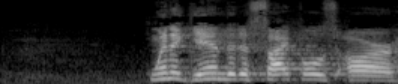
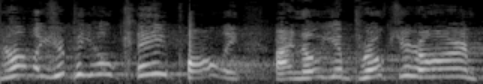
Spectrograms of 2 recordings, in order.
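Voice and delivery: higher, fretful imitation of a tearful mother; mock crying mom; 8 semitones higher than usual. Mother driving her injured son to hospital, mock tearful and fretful. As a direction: play a frantic mother fussing over her son, pitched up. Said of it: "Mom was a basket case, crying".

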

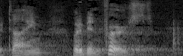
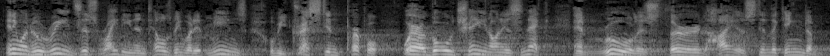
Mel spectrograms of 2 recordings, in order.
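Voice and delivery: raised, higher-pitched royal announcement; loud proclamation; 8 semitones higher, 7 dB louder than usual. A narrator's reading. King promises rewards to his advisors, loud high proclamation. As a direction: proclaim it to the whole court. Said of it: "The king called out loudly".

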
